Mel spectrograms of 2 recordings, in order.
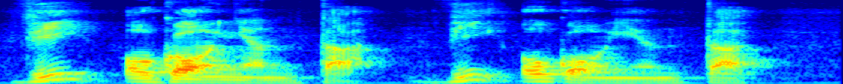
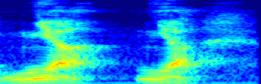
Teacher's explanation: O N é palatalizado, parece aquele N do espanhol, né, que produz o som do dígrafo consonantal.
